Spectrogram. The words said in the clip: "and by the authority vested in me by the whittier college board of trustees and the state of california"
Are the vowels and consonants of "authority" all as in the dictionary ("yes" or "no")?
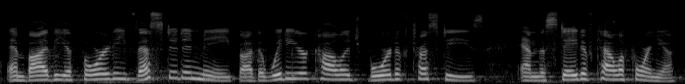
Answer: yes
